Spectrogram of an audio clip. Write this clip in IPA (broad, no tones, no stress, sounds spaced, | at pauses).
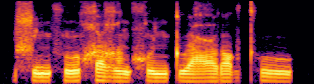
ɬ ɪ ɲ θ ũ χ ɪ ʁ ə̃ ɡ χʷ æ̃ ɲ tʷ ɛ ʕ ʊ ɾ ɒ ɡ t̪ʰ u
